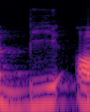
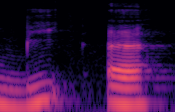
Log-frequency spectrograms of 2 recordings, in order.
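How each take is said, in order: First: BI-A ending in open French "ah"; wrong open A. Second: BI-A pronounced "bi-è"; correct "è" sound. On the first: Learners shown the mistake, BI-A with open "ah". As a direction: say BI-A with a wide "ah" at the end. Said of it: "On dit pas bi-A". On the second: Learners shown the Arabic alif, BI-A as "bi-è". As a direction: say BI-A with the A fronted to "è". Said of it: "E, pas le son A". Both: Shown as a demonstration.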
